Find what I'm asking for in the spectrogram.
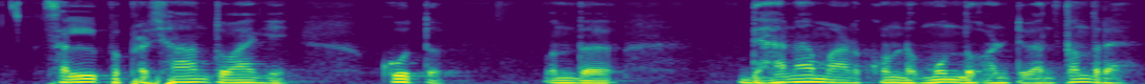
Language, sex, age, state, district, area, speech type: Kannada, male, 30-45, Karnataka, Dharwad, rural, spontaneous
